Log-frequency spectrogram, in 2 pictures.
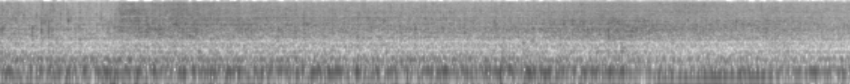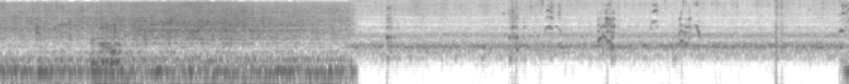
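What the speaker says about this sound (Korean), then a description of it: "이렇게 해서 좀 바글바글 소리가 난다 싶으면 이때 넣으면 돼" Spices for mala xiang guo sizzle and crackle loudly in hot oil for about ten seconds, then the sound drops to a softer, patchy bubbling with scattered pops.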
